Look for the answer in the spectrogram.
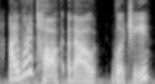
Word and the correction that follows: Glowcy: Is that how you say it? – Glowcy. – Glowcy. – Yep. – Oh, close. So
